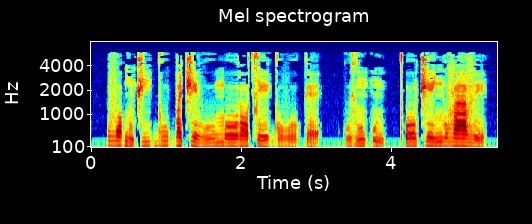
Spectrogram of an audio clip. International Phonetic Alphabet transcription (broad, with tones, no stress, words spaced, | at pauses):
vɔ˦ɡũ˨t͡ʃiː˦ ɡuː˦ba˦t͡ʃe˦˨ βuː˦moː˦ ɾɔ˦t͡seː˦ ɡo˨βoː˨kɛ˨ | kʷe˨ɣũ˦˨kʷĩ˨ | kʼoː˦t͡ʃeː˦ɲo˦vaː˦ ve˨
